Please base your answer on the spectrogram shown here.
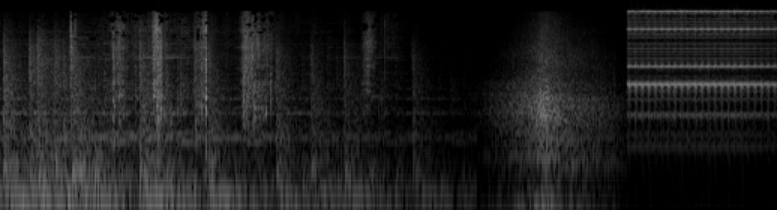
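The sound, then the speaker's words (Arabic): An alarm clock bell rings loudly and steadily in the final seconds, following a stretch of clattering, crashing noise and a rising-then-fading whoosh. “بكر يبدأ يوما جديدا، حينما يدق جرس المنبه، وحينما ينقطع خيط الحلم بمقص الرقيب، وحينما يخترق الرنين خلايا مخك لينفض خلية خلية.”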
